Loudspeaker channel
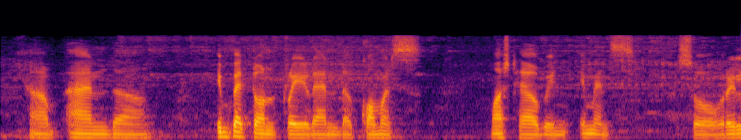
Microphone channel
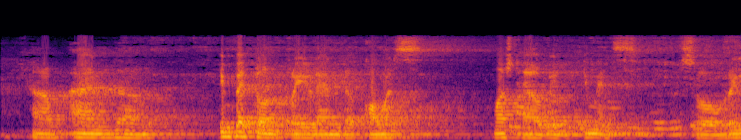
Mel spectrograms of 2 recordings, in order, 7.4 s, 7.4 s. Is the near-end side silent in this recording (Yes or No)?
No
